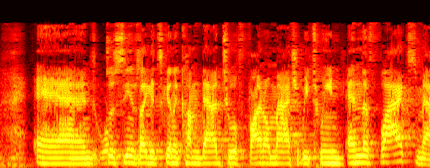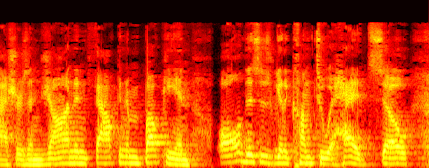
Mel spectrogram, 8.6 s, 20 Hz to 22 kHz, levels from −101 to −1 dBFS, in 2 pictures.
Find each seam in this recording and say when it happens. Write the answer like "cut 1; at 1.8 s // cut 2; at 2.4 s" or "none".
cut 1; at 1.1 s // cut 2; at 3.4 s // cut 3; at 7.0 s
